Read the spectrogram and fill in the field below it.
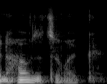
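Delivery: ordinary delivery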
